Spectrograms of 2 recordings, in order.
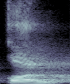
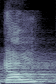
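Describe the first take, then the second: First: The word starts with a deep throaty q sound. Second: The word starts with a plain k sound. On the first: The word means heart. The speaker calls it right. "উচ্চারণ হবে কি? কল।" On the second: The word means dog. The speaker calls it wrong. "অনেকে ভুল উচ্চারণ করে কাল্ব। কাল্ব মানে কুত্তা"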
